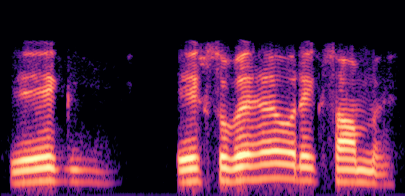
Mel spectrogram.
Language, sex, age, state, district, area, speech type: Hindi, male, 18-30, Madhya Pradesh, Hoshangabad, rural, conversation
